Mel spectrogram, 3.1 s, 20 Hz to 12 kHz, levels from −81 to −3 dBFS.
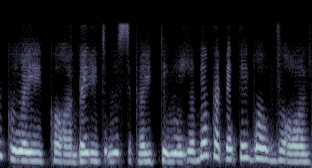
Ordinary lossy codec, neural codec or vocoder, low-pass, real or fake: Opus, 64 kbps; codec, 16 kHz, 0.5 kbps, FreqCodec, smaller model; 7.2 kHz; fake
